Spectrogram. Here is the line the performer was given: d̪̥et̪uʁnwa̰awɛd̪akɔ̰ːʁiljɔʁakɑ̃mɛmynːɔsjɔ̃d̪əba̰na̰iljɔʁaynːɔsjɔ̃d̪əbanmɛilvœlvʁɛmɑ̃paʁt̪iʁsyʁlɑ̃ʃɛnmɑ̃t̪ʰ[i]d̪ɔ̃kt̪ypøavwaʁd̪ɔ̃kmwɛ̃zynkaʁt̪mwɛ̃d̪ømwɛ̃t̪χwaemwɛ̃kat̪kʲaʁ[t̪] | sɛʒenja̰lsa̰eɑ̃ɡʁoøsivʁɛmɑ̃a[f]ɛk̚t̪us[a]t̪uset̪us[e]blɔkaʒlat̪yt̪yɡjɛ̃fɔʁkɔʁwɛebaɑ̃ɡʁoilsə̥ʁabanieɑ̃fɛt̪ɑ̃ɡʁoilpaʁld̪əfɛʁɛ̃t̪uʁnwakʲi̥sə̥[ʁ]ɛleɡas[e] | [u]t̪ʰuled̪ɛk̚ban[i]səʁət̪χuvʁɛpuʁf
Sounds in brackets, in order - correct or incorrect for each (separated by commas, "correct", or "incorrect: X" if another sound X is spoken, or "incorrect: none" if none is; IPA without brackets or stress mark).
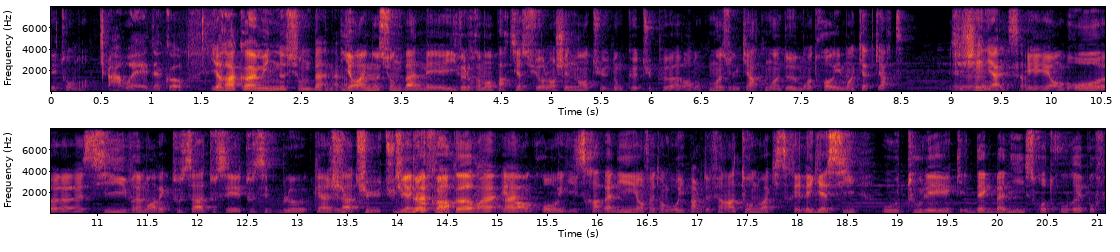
incorrect: y, correct, incorrect: v, correct, correct, correct, incorrect: i, correct, correct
